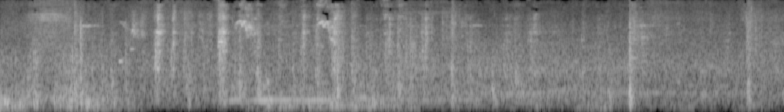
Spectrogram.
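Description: Train wheels clicking over rail joints, with a few brief high squeals, fading steadily as the train moves away.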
